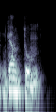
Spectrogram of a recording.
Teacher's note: the M before a T will automatically become an N.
